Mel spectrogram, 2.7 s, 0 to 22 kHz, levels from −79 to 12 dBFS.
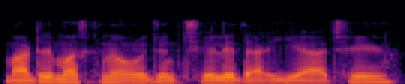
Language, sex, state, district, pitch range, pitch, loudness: Bengali, male, West Bengal, Cooch Behar, 115-130 Hz, 125 Hz, -19 LUFS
